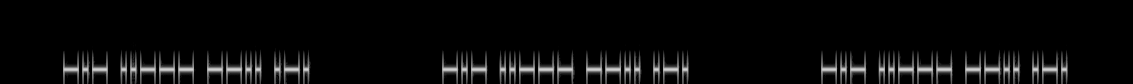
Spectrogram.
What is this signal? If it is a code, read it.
Morse code, heard as a keyed tone, about 25 wpm, 700 Hz. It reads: K2ZR K2ZR K2ZR
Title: Call Signs Repeated 2x - 25wpm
